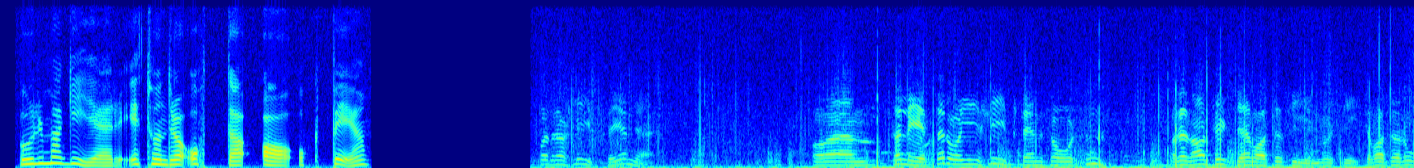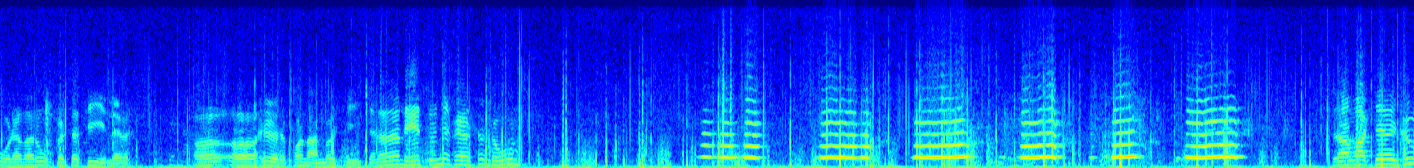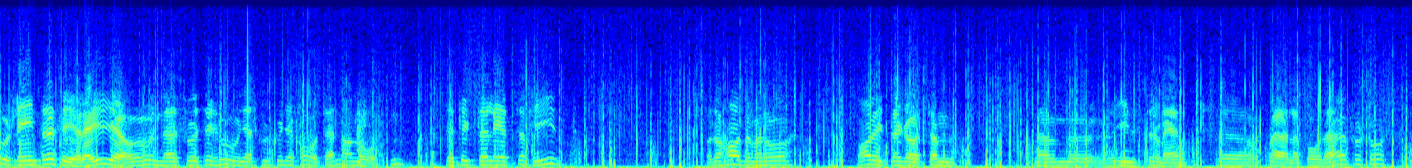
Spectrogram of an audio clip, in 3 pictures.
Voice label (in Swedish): Hede, dialekter, sagor; Folkminnen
